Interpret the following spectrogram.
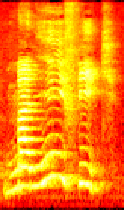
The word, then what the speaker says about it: magnifique: Alors attention, A-G-N-E, ce n'est pas agne, c'est magnifique.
